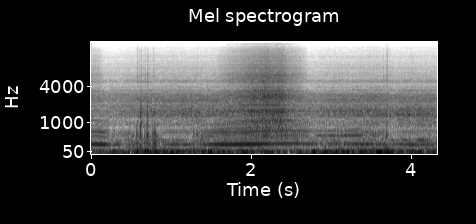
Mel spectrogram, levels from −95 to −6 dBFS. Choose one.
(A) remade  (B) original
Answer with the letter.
B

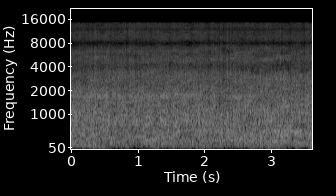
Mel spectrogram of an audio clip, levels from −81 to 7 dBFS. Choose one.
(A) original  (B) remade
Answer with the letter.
B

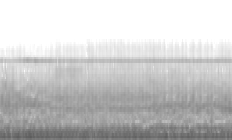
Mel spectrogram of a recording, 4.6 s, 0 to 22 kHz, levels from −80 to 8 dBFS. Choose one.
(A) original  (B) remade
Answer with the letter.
B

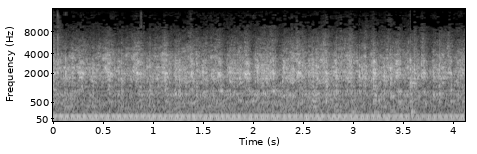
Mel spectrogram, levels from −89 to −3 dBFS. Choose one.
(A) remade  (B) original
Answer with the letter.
B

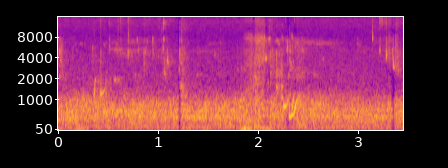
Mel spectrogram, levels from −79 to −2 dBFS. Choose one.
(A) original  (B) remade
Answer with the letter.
A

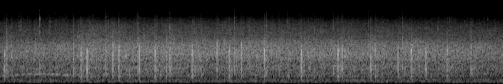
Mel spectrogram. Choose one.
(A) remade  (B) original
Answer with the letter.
A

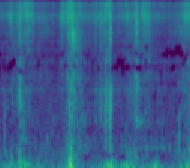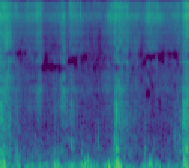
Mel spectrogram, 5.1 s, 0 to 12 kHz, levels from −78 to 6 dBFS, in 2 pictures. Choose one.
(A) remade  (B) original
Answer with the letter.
A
